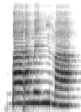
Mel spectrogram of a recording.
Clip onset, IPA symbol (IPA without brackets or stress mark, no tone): ɡ͡b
